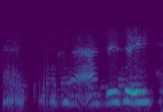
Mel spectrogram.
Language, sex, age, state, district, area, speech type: Odia, female, 45-60, Odisha, Gajapati, rural, conversation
